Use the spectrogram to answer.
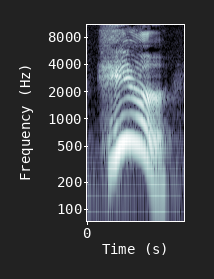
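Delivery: high, loud answering yell; loud childlike shout; insistent call. A narrator's reading. Child shouts back again.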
